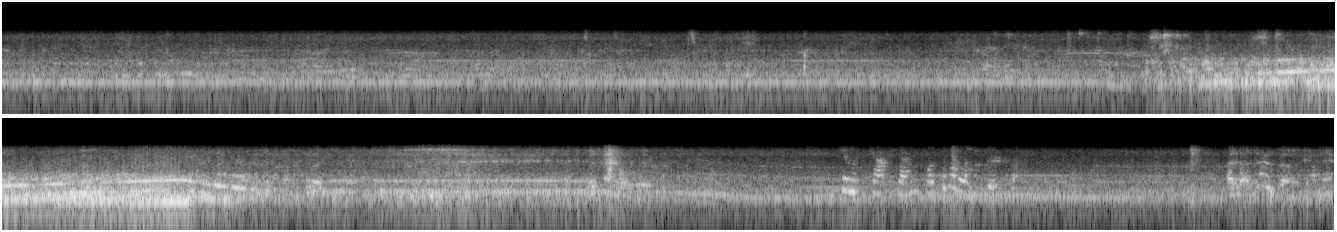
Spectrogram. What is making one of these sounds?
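A vehicle engine hums steadily from inside.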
